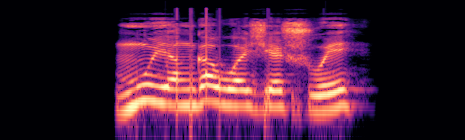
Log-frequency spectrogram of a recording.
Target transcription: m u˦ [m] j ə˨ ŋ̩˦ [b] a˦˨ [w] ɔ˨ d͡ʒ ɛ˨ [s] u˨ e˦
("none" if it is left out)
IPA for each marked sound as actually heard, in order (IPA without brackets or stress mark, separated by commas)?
none, ɡ, w, ʃ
